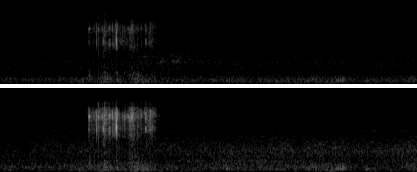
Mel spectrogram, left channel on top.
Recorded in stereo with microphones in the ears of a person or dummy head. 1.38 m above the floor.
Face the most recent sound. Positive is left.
turn(degrees=-35)  # may be behind; listen again after turning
